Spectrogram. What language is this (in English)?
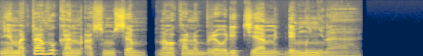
Akan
